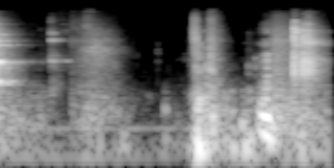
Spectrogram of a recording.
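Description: Glasses clinking together in a toast: a few bright, quick chinks in short succession, preceded by softer clatter and light handling noise.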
